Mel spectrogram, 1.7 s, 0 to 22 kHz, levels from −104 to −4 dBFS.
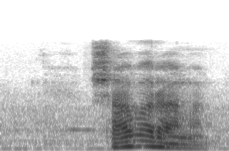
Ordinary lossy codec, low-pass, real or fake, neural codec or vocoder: AAC, 48 kbps; 7.2 kHz; real; none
